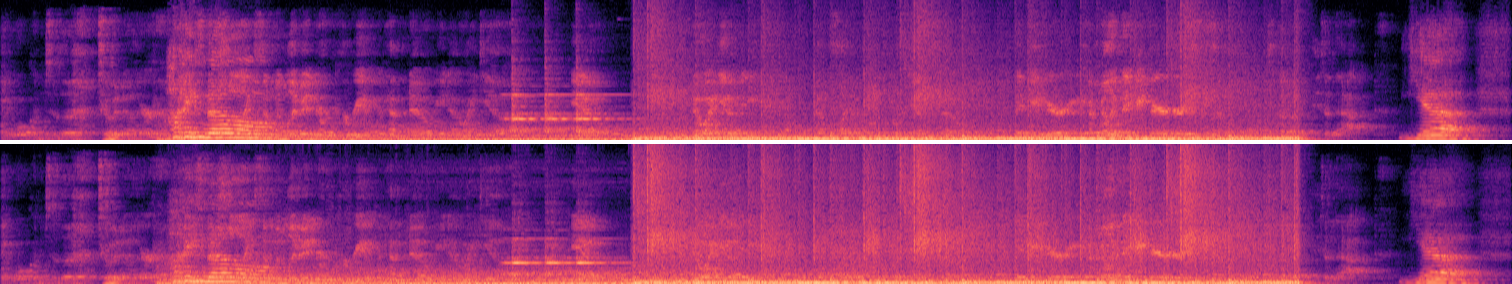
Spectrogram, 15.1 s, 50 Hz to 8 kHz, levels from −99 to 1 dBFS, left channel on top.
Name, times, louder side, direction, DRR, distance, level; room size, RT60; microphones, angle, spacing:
voice 1, 0.0-5.2 5.7-6.1 6.5-13.9, equal, 5° left, -3 dB, 5.6 m, -33 dB
sound 1, 1.5-9.3, right 5 dB, 85° right, 0.4 m, -26 dB
voice 2, 1.6-2.8 14.0-15.1, left 1 dB, 85° left, 3 dB, 2.1 m, -24 dB
sound 2, 5.0-8.9 9.3-9.4 9.9-10.2 11.6-12.4, right 1 dB, 60° left, 3.7 m, -34 dB
sound 3, 6.3-13.0, right 2 dB, 40° right, 0.6 m, -20 dB
18.5 x 8.8 x 6.2 m, 0.92 s
head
